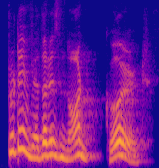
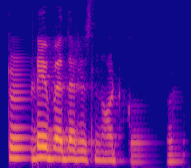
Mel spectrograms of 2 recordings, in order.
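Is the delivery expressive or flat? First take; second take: expressive; flat. First: It is read expressively, with lively feeling. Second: It is read flatly, with little expression. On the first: "professional voiceovers speak like this" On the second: "when normal people read a sentence, they read it like this"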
